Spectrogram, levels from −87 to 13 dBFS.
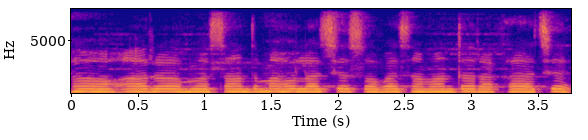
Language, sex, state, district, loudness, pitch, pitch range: Bengali, female, West Bengal, Purulia, -11 LUFS, 235 Hz, 235-240 Hz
